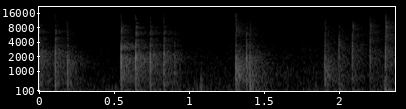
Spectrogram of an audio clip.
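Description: Chalk drawing short dashed lines on a chalkboard: faint quick ticks and taps in four short bursts.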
